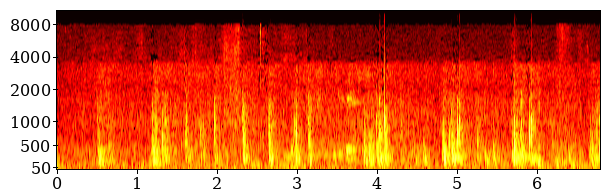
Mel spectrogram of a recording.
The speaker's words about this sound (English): So if you can hear us, you might want to drop the phone and redial, because all we're getting is the sound of wind.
